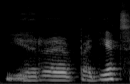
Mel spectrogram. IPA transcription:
jɪr pɐˈdʲeːt͡s

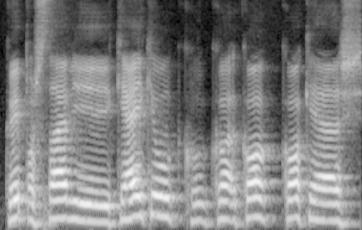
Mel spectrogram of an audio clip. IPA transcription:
ˈkɐɪp ˈɐʃ ˈsɑːʋʲɪ ˈkʲɛɪkʲɛʊ ˈkʊ ˈkoː ˈkoː ˈkoːkʲæː ˈɐʃ

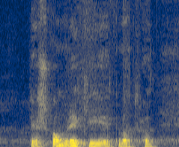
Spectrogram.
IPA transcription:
pʲeːʃˈkoːm rʲɛɪˈkʲeːjɛ ˈɛɪtʲ mɐ ɐtˈruɔt

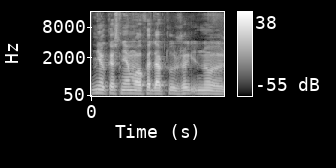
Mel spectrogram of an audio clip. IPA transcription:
ˈnʲiɛkɐs nʲɛˈmoːkɐ ˈdɐr ˈtuː ʒɐ ˈnʊ

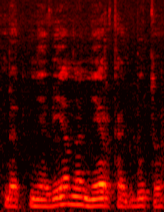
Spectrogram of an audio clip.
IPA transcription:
ˈbʲɛt nʲɛ ˈʋʲiɛnoː ˈnʲeːr kɐt ˈbuːtʊ

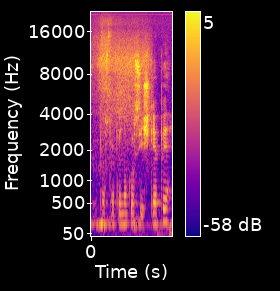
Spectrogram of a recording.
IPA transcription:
ˈtuɔs trʊpʲɪˈnʊkʊs ˈɪʃʲkʲɛpʲɪ

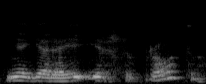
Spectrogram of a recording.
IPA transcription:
nʲɛɡʲɛˈrɐɪ ɪr sʊ ˈproːtʊ

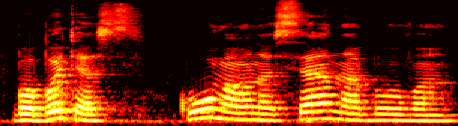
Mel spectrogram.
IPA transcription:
boːˈbʊtʲɛs ˈkuːmɐ ˈmɑːnɐ ˈsʲæːnɐ ˈbʊʋɐ

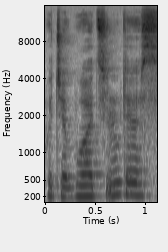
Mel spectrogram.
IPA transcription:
ˈkuː ˈt͡ʃʲɛ ˈbʊʋoː ɐtʲˈsʲʊnʲtʲæːs

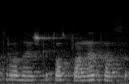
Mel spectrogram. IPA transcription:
ɐtˈroːdoː ɪʃ kʲɪˈtoːs plˠɐˈnʲæːtoːs

